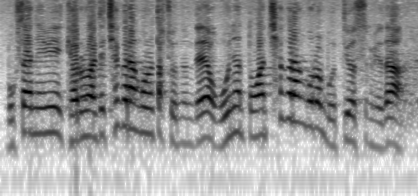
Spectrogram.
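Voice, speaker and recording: High-voiced man telling stories onstage. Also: expressive, racing, slight background noise. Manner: anecdotal, acts out family members' lines in quotes. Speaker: business leader giving a seminar talk. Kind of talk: motivational storytelling talk.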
